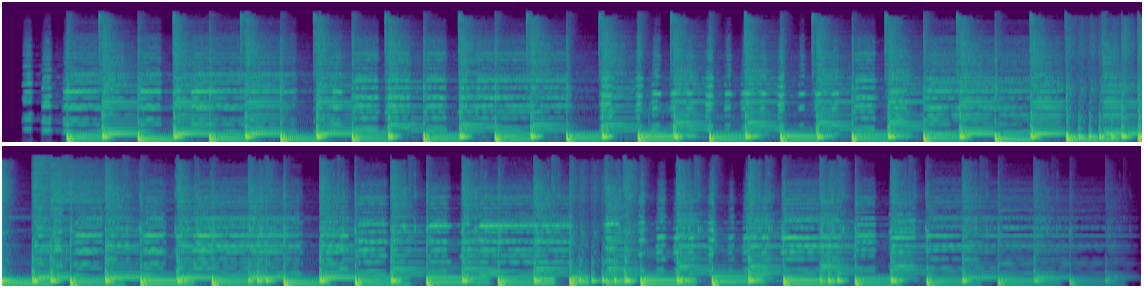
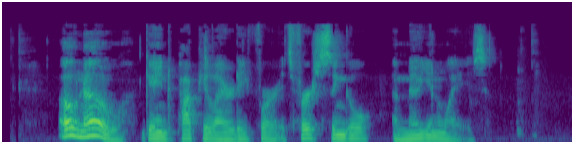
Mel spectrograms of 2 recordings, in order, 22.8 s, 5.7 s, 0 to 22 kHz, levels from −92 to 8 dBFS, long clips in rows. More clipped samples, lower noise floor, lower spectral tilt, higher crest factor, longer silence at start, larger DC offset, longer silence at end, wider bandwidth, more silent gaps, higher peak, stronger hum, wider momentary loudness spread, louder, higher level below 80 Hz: neither; second, -42 dBFS vs -62 dBFS; about the same, -6 dB/octave vs -5 dB/octave; about the same, 18 dB vs 20 dB; second, 0.2 s vs 0.55 s; neither; second, 0.25 s vs 0.85 s; first, 16 kHz vs 11.5 kHz; neither; about the same, -2 dBFS vs -4 dBFS; neither; second, 4 LU vs 14 LU; first, -20 LUFS vs -24 LUFS; first, -32 dBFS vs -48 dBFS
